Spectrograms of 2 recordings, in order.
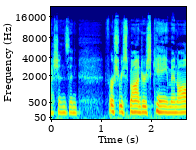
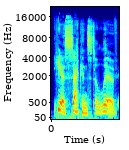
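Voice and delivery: ordinary talk

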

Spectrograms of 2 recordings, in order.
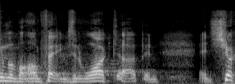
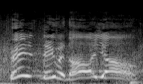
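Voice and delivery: high, loud, delighted proclamation; gleeful punchline; 13 semitones higher, 5 dB louder than usual. Real, not acted. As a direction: proclaim it gleefully to a laughing audience. Repeats punchline over audience laughter.

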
